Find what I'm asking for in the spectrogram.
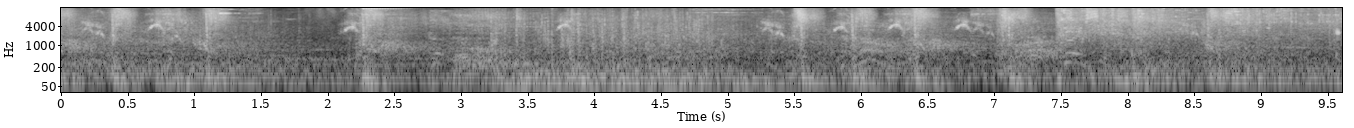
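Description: Spells cast in the video game Hogwarts Legacy burst out in a loud, dense string of booms, crashes and whooshing blasts, one after another.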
